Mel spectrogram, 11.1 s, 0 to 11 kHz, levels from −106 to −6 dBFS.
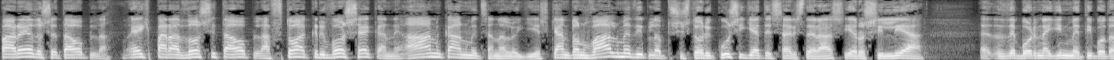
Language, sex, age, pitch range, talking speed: Greek, male, 30-49, 135-180 Hz, 170 wpm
